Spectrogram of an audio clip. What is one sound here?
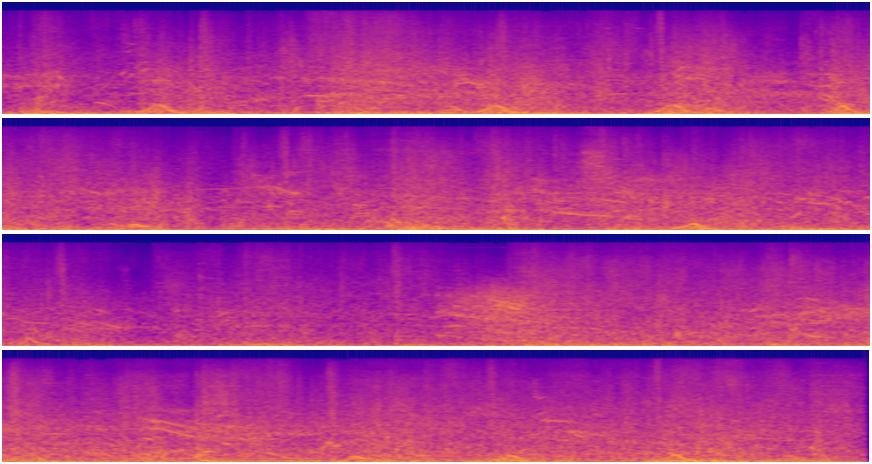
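Swords clash and spells burst in a busy, noisy fight.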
